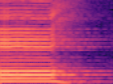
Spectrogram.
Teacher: alif lam menghadapi huruf Syamsiah yaitu huruf lam maka alif lam tidak dibaca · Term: alif lam syamsiah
